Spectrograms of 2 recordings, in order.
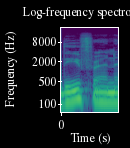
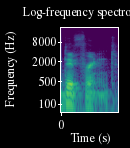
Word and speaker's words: different: pronounces the I in different. Trying to do something different, and Spanish doesn't have the I sound, which is present in English, so Spanish speakers will usually substitute it with E.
